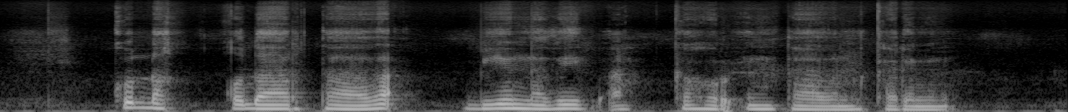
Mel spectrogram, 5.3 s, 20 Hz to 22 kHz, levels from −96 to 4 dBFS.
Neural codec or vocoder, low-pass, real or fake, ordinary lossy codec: codec, 44.1 kHz, 7.8 kbps, Pupu-Codec; none; fake; none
